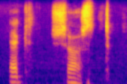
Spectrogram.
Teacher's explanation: Good, but I'm not hearing the z. I'm hearing a sh instead of a z.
